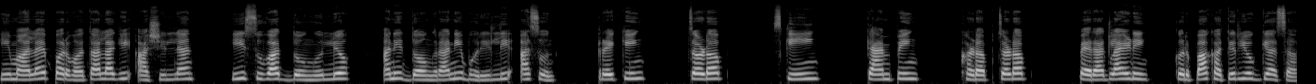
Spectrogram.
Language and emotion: Goan Konkani, neutral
